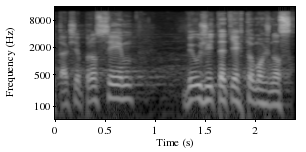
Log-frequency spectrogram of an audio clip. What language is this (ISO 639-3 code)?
ces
